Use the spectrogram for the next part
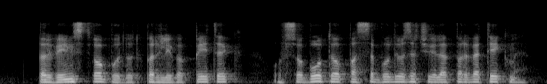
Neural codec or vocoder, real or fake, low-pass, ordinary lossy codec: codec, 16 kHz, 0.8 kbps, ZipCodec; fake; 7.2 kHz; none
